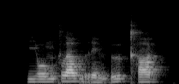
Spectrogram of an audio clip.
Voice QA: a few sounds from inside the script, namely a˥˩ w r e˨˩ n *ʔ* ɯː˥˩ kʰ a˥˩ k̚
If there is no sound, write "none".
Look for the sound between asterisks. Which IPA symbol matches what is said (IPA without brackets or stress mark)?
ʔ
